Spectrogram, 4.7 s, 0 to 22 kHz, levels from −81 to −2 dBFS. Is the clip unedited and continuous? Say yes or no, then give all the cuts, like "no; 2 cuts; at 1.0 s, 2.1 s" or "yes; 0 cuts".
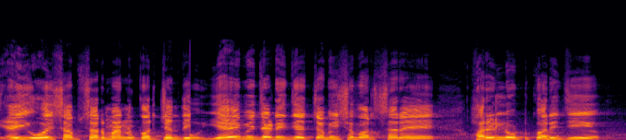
no; 1 cut; at 1.4 s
